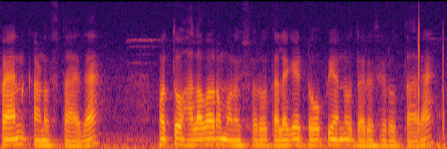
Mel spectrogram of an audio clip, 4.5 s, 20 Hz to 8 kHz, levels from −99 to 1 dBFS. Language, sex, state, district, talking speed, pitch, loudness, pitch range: Kannada, male, Karnataka, Bangalore, 105 wpm, 105 Hz, -20 LUFS, 100-115 Hz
